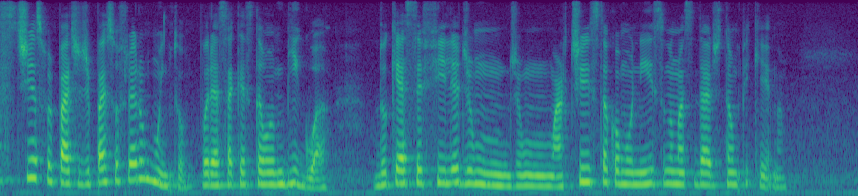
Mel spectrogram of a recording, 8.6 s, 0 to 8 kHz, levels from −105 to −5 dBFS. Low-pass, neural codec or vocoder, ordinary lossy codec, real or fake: none; none; none; real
